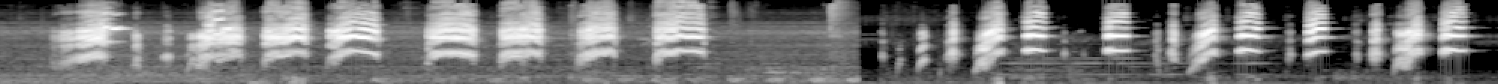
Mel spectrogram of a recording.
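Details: Indian ringneck parrot giving its natural, unfiltered voice: two runs of loud, harsh, ringing squawks, each note short and repeated about every half second, with a brief pause between the runs. No music or other sounds.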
